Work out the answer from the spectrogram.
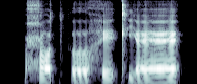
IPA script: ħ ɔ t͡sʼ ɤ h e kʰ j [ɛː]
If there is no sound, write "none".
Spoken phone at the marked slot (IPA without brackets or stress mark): ɛː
